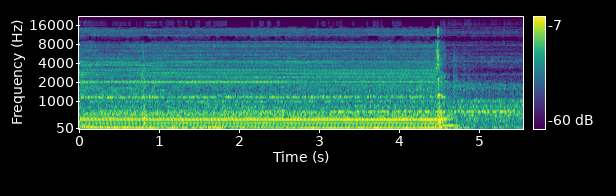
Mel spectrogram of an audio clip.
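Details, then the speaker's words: 1965 Fedders Weather Wheel air conditioner (115V, 12,000 BTU/h, R22) with a Tecumseh AJ reciprocating compressor, AJM15-94, at shutdown after a good run: an even hum and buzz, then a click as it winds down. It ran smoothly. "Get you the R22 sounds that everybody likes."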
